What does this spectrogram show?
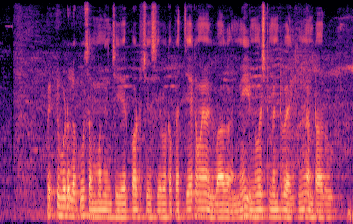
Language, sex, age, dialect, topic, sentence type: Telugu, male, 25-30, Central/Coastal, banking, statement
